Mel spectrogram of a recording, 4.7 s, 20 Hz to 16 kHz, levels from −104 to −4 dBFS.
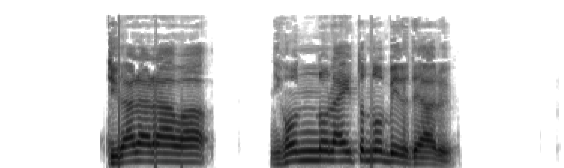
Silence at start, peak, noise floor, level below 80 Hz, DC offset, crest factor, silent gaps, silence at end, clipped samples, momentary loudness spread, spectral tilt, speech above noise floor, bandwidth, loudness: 0.9 s; 0 dBFS; under -90 dBFS; -52 dBFS; under 0.1%; 14 dB; 1.80-2.24 s; 0.95 s; under 0.1%; 8 LU; -6 dB/octave; over 77 dB; 11 kHz; -14 LUFS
